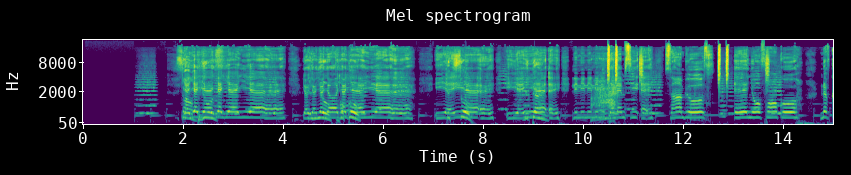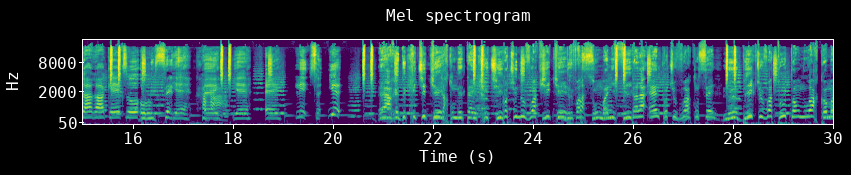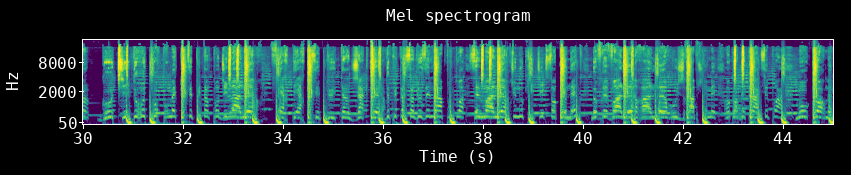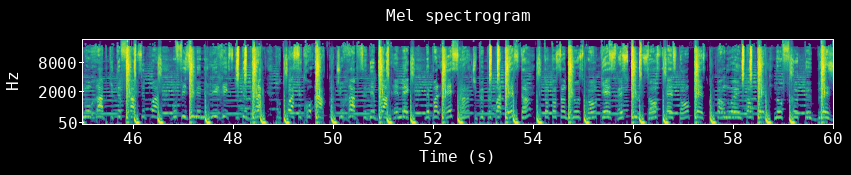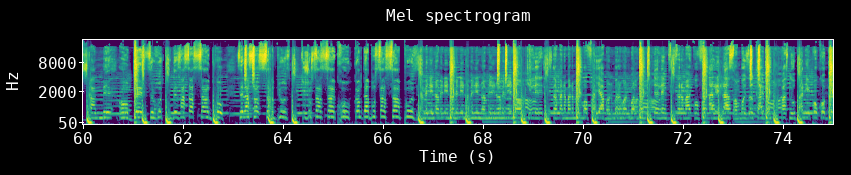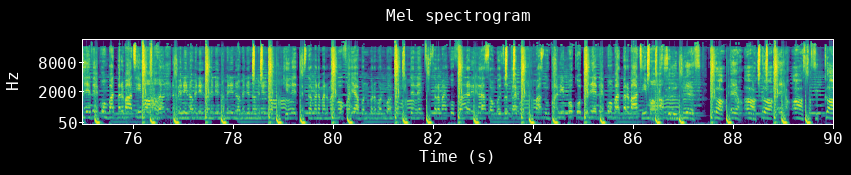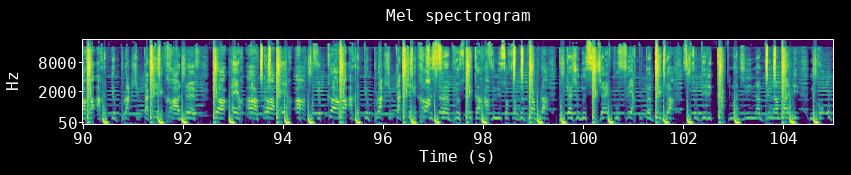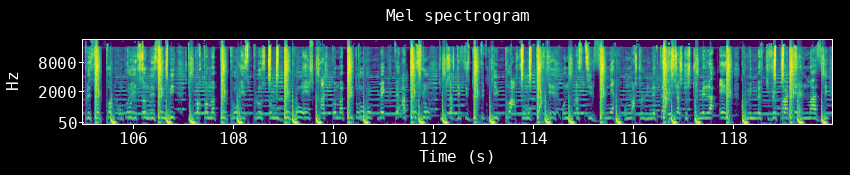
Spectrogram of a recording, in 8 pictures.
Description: Catégorie : Rap -> Music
